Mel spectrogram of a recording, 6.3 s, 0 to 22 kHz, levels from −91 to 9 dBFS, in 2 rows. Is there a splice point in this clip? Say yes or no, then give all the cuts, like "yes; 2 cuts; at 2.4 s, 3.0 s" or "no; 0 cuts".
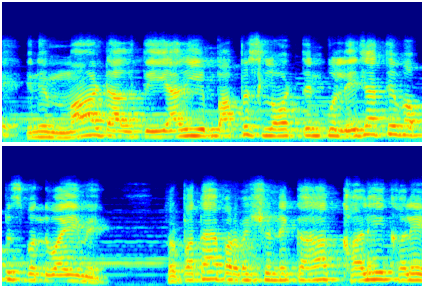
no; 0 cuts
